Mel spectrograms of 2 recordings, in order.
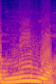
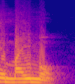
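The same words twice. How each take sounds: First: Mimo with an ee sound, as "MEE-mo". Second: Mimo with a long I, as "MY-mo". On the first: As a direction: say the first syllable of mimo like "me". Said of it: "How do you say that?". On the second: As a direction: say the first syllable of mimo like "my". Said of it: "I say mimo". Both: Shown as a demonstration.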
